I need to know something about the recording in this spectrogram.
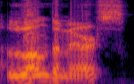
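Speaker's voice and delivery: usual speaking voice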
